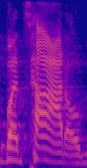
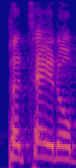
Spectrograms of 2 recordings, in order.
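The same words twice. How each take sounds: First: "potato" said po-TAH-to; AH pronunciation. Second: "Potato" said po-TAY-to; long A pronunciation. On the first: Comic shrugging off a quibble, "potato" as po-TAH-to. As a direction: say "potato" with an AH in the middle. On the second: Comic shrugging off a quibble, "Potato" as po-TAY-to. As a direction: say "Potato" with an AY in the middle. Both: Shown as a demonstration.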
